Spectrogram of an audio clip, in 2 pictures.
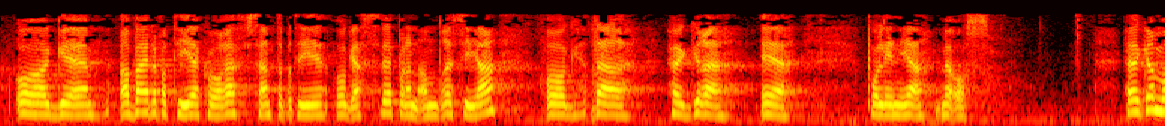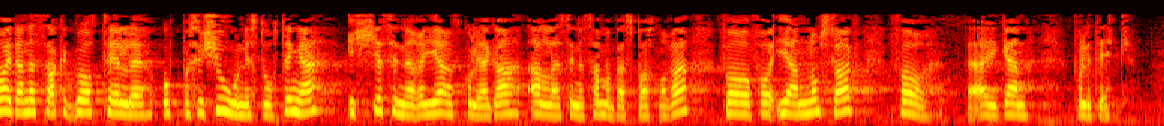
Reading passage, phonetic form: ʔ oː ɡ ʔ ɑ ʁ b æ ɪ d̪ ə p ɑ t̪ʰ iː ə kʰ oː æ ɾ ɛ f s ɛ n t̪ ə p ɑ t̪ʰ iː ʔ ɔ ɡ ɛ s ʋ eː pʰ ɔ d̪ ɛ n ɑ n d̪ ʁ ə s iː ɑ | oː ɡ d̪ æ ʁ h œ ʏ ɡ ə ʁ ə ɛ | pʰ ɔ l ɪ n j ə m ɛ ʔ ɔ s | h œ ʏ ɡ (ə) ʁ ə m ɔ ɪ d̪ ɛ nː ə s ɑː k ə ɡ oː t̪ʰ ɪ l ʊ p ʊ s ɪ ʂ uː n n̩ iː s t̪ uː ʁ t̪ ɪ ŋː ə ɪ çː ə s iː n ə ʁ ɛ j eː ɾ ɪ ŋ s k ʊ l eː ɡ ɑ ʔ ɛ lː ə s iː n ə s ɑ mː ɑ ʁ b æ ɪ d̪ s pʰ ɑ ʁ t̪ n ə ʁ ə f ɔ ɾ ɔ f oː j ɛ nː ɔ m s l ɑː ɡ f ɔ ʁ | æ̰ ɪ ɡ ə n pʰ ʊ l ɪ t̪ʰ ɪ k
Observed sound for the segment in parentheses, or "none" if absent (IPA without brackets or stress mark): ə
